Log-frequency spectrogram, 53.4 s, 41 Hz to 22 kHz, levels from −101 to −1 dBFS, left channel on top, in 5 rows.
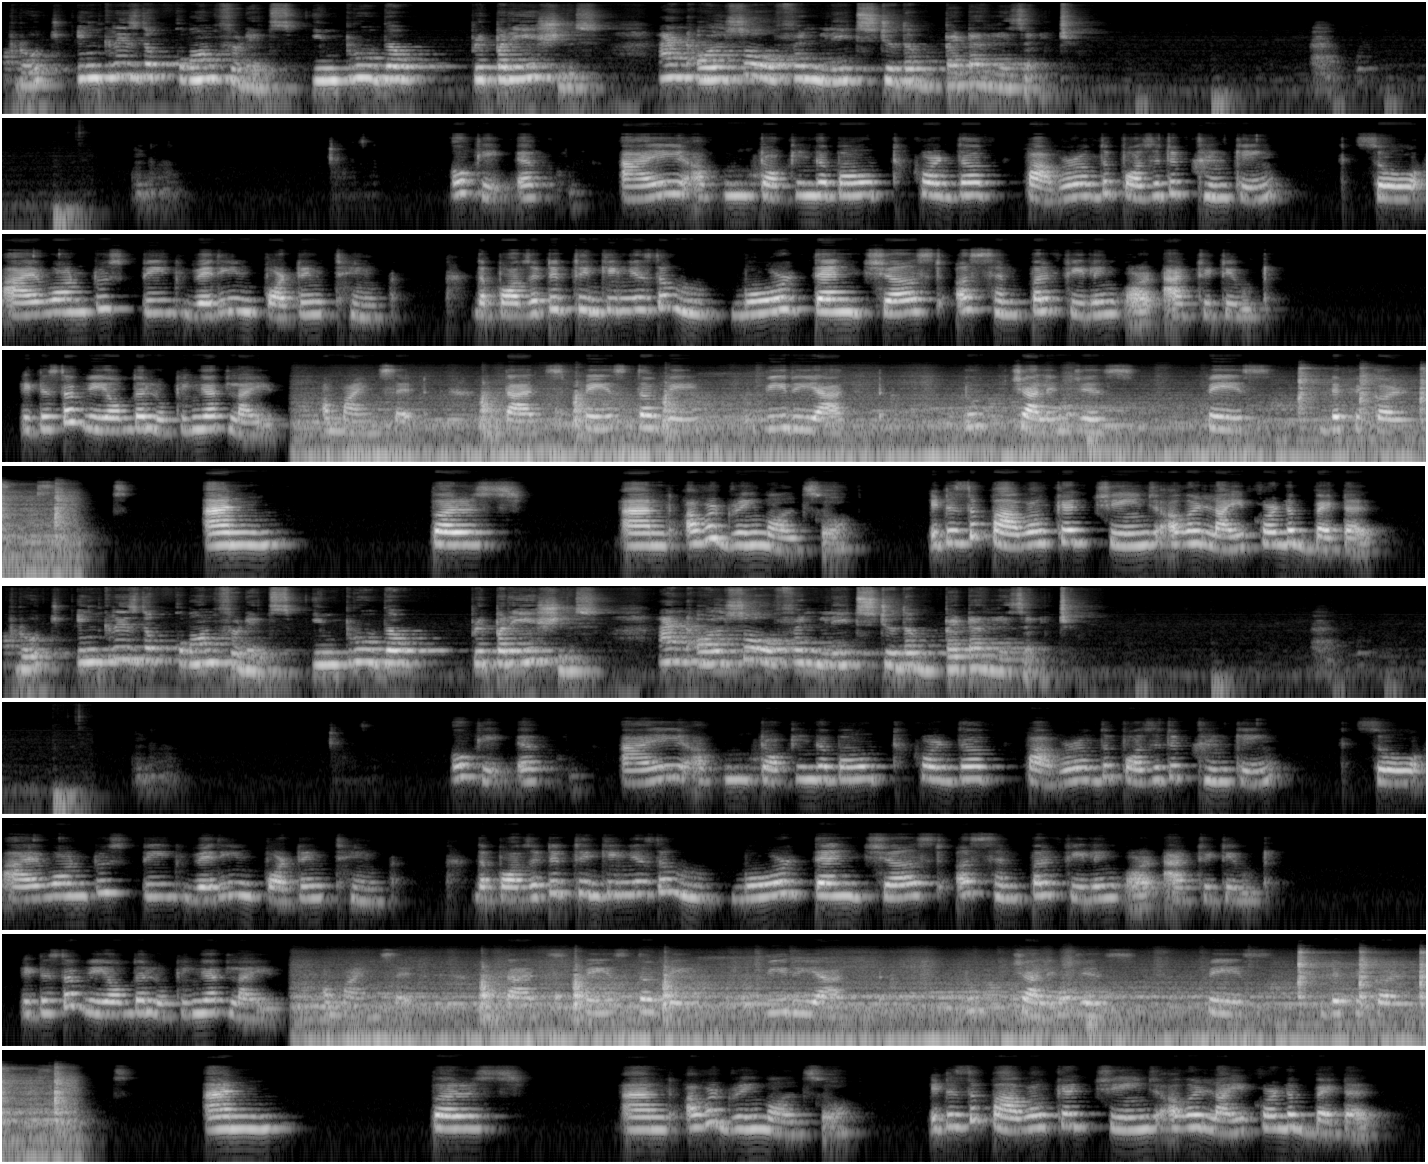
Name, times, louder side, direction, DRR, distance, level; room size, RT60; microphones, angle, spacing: voice 1, 0.0-8.1, left 1 dB, 20° right, 0.6 m, -30 dB
voice 2, 14.1-14.7 15.3-17.3 17.6-18.1 18.4-20.2 20.9-24.2 24.9-30.7 32.2-34.1 34.4-35.1 35.4-36.1 36.4-37.3 37.8-38.4 39.2-40.4 41.1-41.4 41.9-42.7 44.2-44.8 45.9-46.6 47.4-49.0 49.7-53.0, left 5 dB, 35° left, 0.4 m, -28 dB
sound 1, 34.2-43.3, right 3 dB, 80° right, 1.2 m, -35 dB
5.0 x 2.4 x 2.7 m
head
